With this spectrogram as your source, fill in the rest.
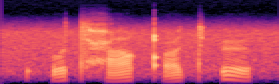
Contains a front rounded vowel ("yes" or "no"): yes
